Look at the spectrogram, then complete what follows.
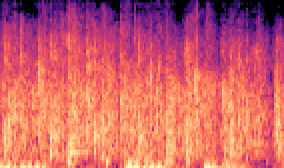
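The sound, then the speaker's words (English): Audience applause at a Tampa .NET user group meeting, a dense, steady wash of many hands clapping at fairly even loudness, with a low rumble underneath. “Round of applause, Nikita.”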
